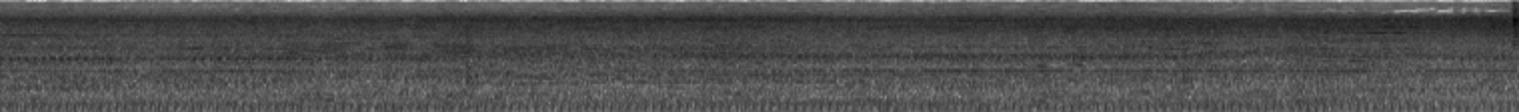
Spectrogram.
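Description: Steady engine drone at an even pitch and level, with no revving.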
